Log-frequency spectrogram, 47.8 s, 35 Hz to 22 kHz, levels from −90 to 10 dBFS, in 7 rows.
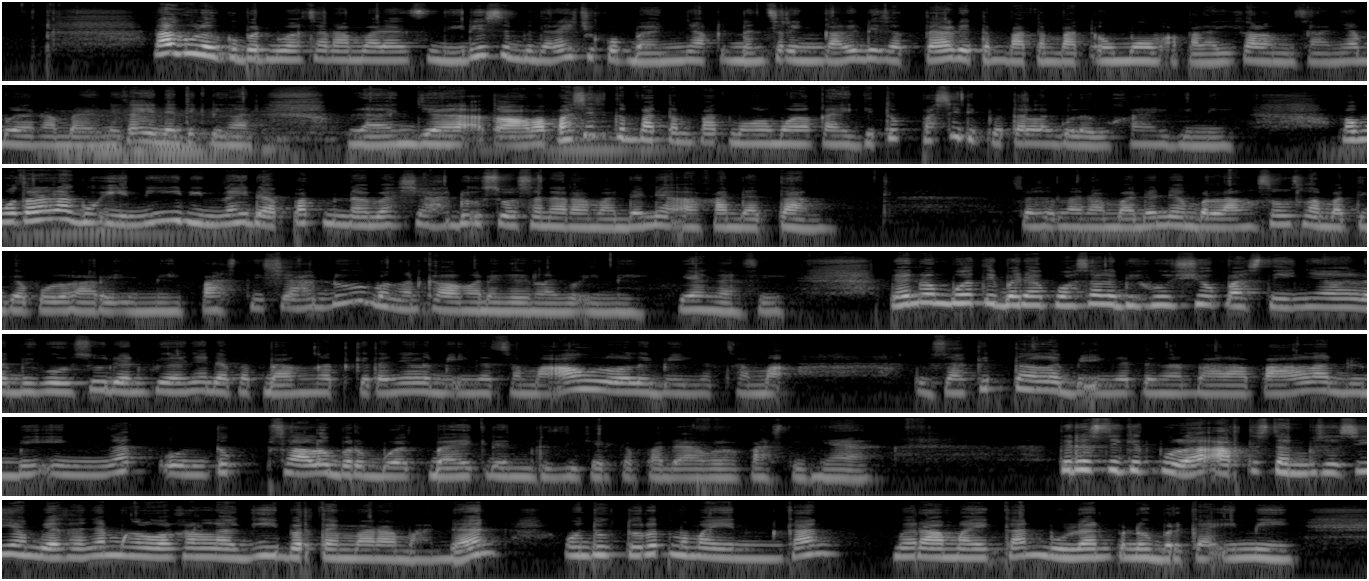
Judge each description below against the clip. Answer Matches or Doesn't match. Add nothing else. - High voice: Matches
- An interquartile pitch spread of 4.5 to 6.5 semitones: Matches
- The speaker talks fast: Matches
